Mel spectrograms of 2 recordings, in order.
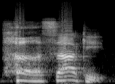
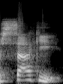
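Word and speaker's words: Psaki: corrected me and said it's not jennifer palasaki it's jennifer saki the p is silent so you know i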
